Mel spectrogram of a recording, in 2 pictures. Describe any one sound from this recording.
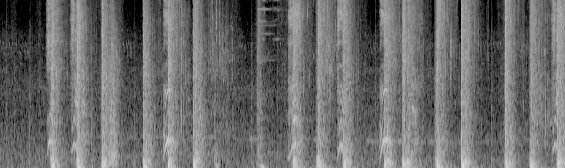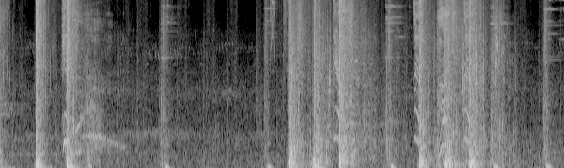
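Blade strikes and hits land in quick, repeated bursts.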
